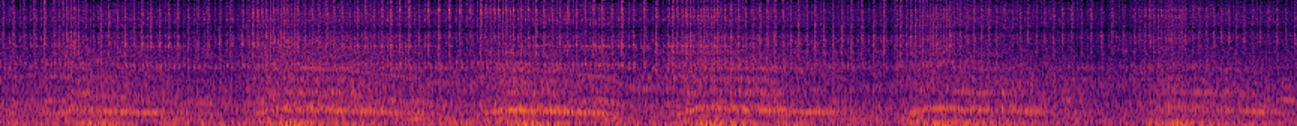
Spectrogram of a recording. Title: Giulietta QV engine ticking sound and poor ￼idle.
